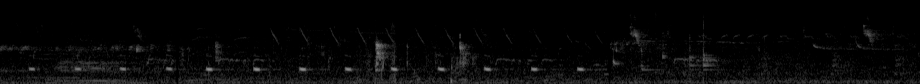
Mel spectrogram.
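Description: Birds calling: one evenly repeated note about twice a second that stops about six seconds in, over short high chirps.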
